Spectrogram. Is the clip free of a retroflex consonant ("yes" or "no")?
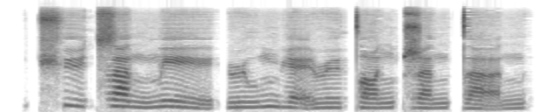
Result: no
